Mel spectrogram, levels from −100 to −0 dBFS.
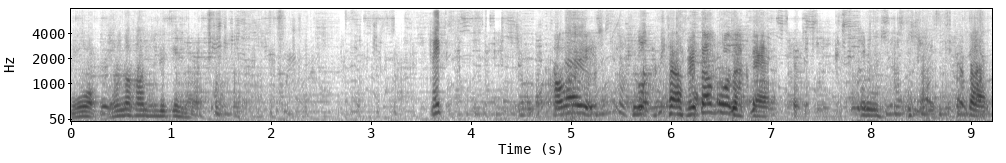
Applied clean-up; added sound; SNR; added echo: neural separator model SepFormer DNS4.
